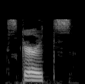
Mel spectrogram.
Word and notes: skirts: British English

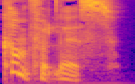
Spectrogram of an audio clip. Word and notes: comfortless: British English

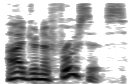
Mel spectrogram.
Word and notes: hydronephrosis: British English

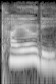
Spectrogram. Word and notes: coyote: American English

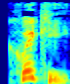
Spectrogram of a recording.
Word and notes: quicky: British English

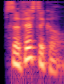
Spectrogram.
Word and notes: sophistical: British English

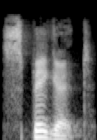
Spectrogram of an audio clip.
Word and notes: spigot: American English

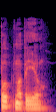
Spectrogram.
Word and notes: bookmobile: British English

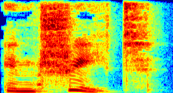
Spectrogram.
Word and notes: entreat: British English

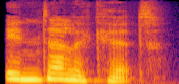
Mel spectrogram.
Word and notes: indelicate: British English

